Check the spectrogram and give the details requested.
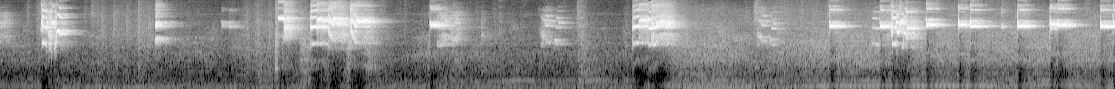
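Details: Lovebirds in assorted colours singing a lively ngekek: repeated loud, shrill, buzzy rattles and sharp squeaky chirps in bursts over fourteen seconds, some runs long and continuous, others clipped and rapid.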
